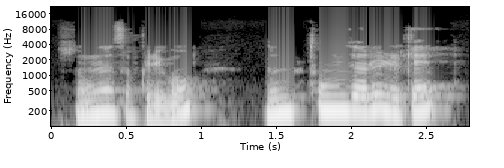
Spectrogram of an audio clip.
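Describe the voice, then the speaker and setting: A middle-aged man leads young children through a drawing lesson, patient and step by step, pausing on fillers as he works. His voice is gravelly and a little husky, mellow in tone. His pitch rises and falls freely as he explains. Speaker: art teacher.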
